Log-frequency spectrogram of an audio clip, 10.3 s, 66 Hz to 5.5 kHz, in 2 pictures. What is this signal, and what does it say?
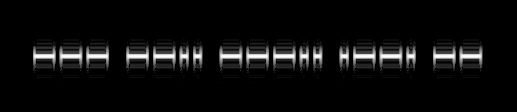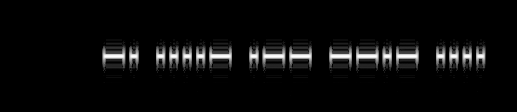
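Morse code, heard as a keyed tone, about 18 wpm, 600 Hz. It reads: OZ8PM N4WQH
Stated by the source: Morse call-sign practice at 18 wpm.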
